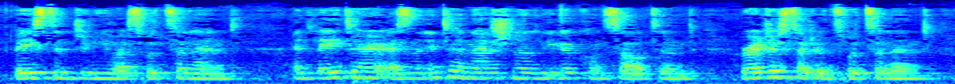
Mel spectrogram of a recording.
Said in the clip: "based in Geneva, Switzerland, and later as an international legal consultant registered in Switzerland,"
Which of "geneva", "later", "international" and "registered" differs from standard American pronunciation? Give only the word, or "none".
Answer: geneva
